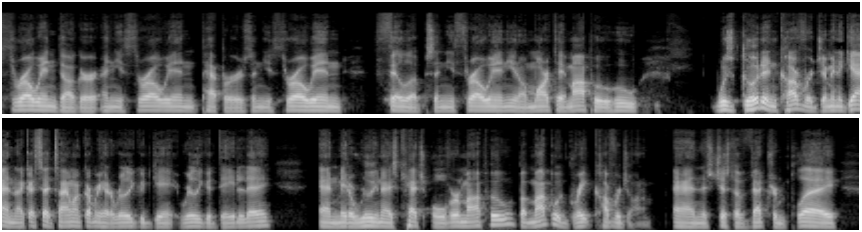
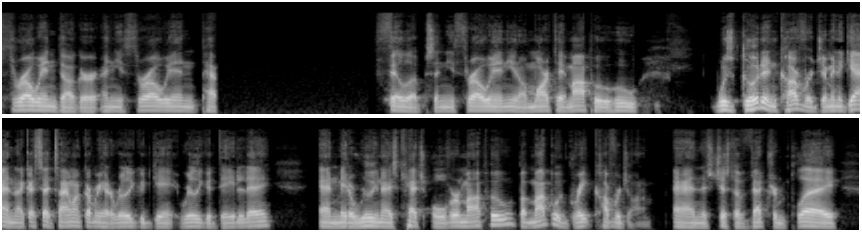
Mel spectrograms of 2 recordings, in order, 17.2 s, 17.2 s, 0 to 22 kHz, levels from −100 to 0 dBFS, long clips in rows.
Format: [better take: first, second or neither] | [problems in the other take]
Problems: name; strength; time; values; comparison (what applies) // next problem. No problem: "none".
first | audio cutting out; at 2 s for 1.5 s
